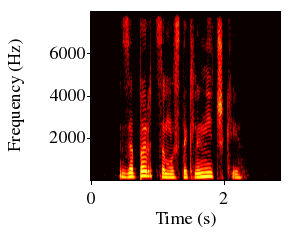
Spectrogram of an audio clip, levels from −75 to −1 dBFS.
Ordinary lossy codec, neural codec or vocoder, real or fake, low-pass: none; codec, 16 kHz, 4 kbps, X-Codec, HuBERT features, trained on general audio; fake; none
